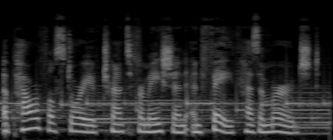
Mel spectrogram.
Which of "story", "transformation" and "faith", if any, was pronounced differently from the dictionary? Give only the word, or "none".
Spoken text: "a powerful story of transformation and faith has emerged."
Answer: none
